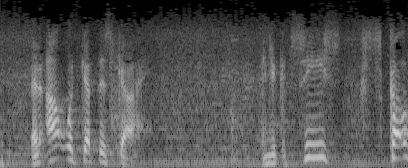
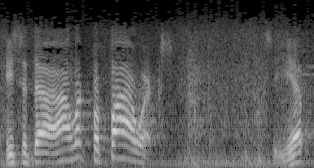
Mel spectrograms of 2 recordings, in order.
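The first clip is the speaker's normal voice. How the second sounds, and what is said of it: Put-on Indiana accent. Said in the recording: “I have to use my Indiana accent now. This is Indiana.”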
